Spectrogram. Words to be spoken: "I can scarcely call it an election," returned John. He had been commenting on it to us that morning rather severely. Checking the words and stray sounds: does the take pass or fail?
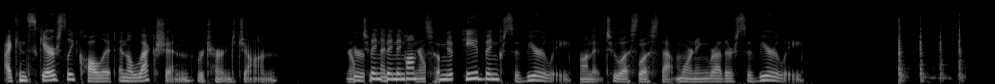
fail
